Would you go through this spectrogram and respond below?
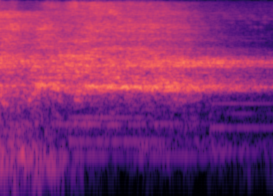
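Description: Tires skid and squeal as a car pulls away from a petrol station, a loud sustained screech with engine noise that holds steady and then eases off slightly near the end.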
